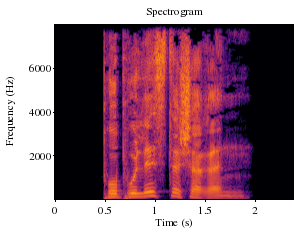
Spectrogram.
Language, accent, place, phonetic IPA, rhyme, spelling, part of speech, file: German, Germany, Berlin, [popuˈlɪstɪʃəʁən], -ɪstɪʃəʁən, populistischeren, adjective, De-populistischeren.ogg
- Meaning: inflection of populistisch: 1. strong genitive masculine/neuter singular comparative degree 2. weak/mixed genitive/dative all-gender singular comparative degree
